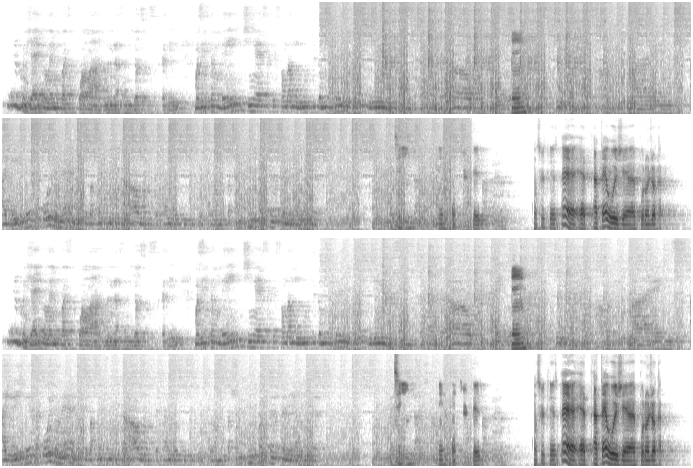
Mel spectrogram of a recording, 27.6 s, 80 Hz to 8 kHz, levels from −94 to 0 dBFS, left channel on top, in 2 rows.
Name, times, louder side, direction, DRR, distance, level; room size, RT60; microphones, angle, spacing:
voice 1, 0.1-20.2 21.5-23.9, equal, 15° right, 2.6 m, -47 dB
sound 1, 6.4-23.2, left 4 dB, 50° left, 0.9 m, -48 dB
voice 2, 21.6-22.0 22.5-22.7 23.2-23.3 24.4-27.0, right 5 dB, 45° right, 0.6 m, -29 dB
27.5 x 10.5 x 9.2 m
head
